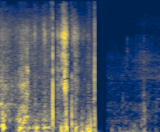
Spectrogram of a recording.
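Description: Wind buffeting and handling noise on a handheld camera's microphone, with a few sharp knocks, cutting off suddenly a little over a second in; after that only faint street background.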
